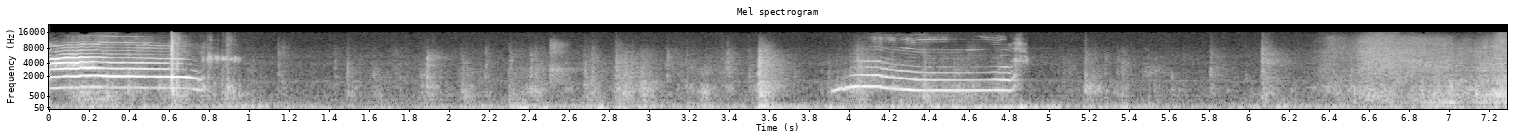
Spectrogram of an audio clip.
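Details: Ginger, a domestic cat, meows twice: a short bright call at the start, then a longer falling meow about four seconds later, with light clicking and rustle in between.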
